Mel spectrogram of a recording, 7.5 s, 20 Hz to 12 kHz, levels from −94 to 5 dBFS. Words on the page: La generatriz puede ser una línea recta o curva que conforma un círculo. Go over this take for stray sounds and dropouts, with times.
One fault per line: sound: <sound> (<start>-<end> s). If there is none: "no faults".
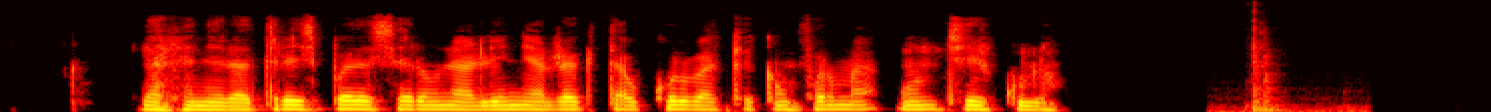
sound: squeak (6.0-6.9 s)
